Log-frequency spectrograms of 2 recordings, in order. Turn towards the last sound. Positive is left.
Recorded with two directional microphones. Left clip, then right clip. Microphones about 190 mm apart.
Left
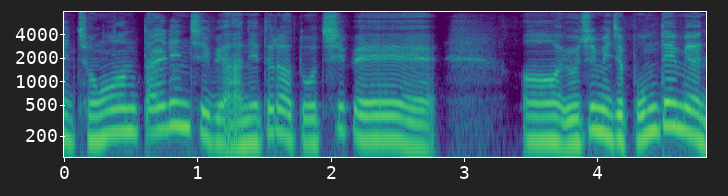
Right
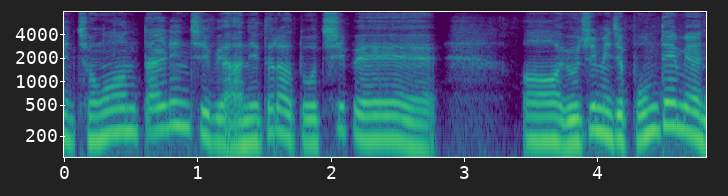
turn(degrees=35)  # may be behind; listen again after turning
